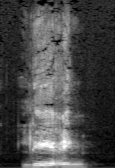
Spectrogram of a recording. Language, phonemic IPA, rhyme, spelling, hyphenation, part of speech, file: Dutch, /ˈleː.rɪŋ/, -eːrɪŋ, lering, le‧ring, noun, Nl-lering.ogg
- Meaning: 1. education, instruction 2. lesson (something learnt)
